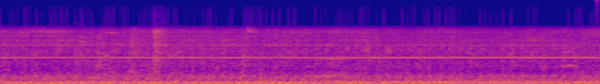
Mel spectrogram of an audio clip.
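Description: Amtrak passenger train heard from inside the car while running at speed: a loud, steady low rumble and rush, with a thin steady high whine running through it.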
